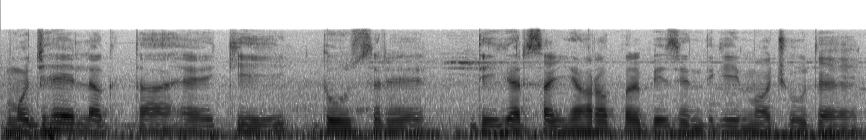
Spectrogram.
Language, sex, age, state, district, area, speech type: Urdu, male, 18-30, Delhi, Central Delhi, urban, spontaneous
